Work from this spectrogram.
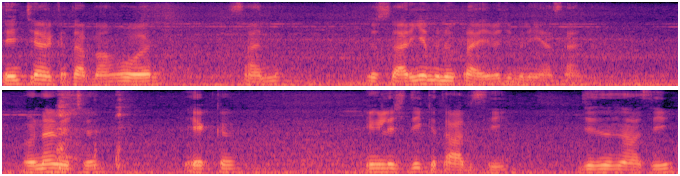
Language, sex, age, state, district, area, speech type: Punjabi, male, 45-60, Punjab, Gurdaspur, urban, spontaneous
